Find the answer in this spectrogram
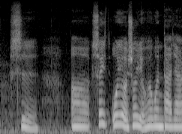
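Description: A woman's dark, mellow tone is captured in a very clean recording against a silent background. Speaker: voice coach. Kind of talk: interview conversation.

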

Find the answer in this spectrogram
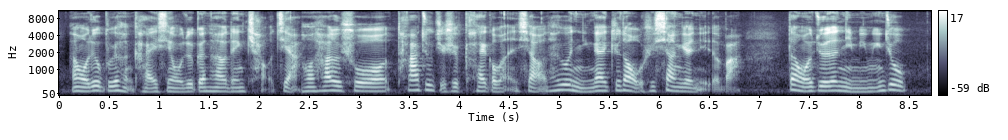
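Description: A woman talks at a very fast pace. Her voice is fairly low and her intonation fairly even. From Beijing, China. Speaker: graduate student. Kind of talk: first-person storytelling.

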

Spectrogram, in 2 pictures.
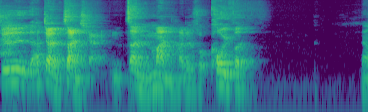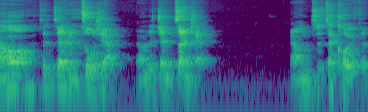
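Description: Here a man talks at a very fast pace with big swings in loudness. He takes long, frequent pauses. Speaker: podcast co-host. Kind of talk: casual chat.

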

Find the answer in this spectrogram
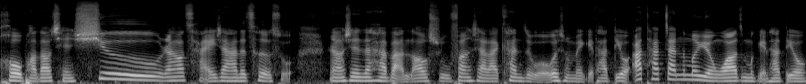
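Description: A woman with a fairly low pitch talks at a fairly quick pace with ordinary pitch variation. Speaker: podcast host and ballet dancer. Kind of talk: casual monologue.

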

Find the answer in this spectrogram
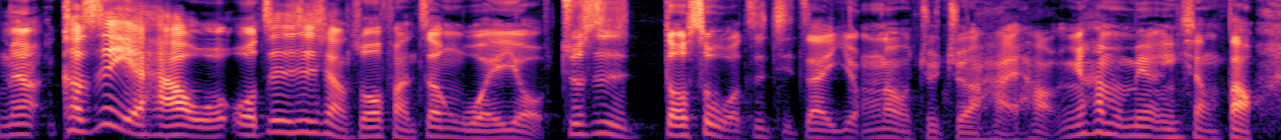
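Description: A man races along at a very fast pace with hardly any pauses. His pitch swings very widely. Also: fairly high pitch for a man, very clean recording, silent background. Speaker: podcast co-host. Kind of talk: casual chat. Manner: loud.

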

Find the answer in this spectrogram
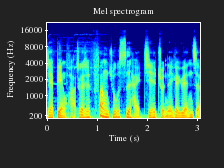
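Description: At a fairly quick pace, a man with a medium pitch speaks in an unremarkable speaking voice. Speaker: history and language YouTuber. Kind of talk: educational monologue.

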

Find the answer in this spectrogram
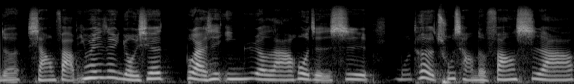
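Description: A woman's fairly high voice with fairly even intonation in a very clean recording with a silent background. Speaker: fashion designer. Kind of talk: interview. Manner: gentle but assured; slow.

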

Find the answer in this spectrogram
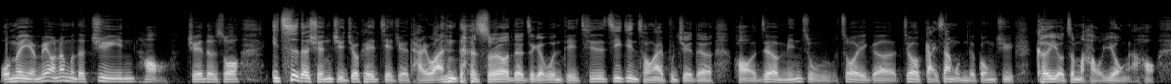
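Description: An unremarkable speaking voice, a man's at medium pitch with ordinary pitch variation. He talks at a fairly quick pace with hardly any pauses. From Taiwan, Kaohsiung. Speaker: political party founder and author. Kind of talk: TV political talk show discussion.

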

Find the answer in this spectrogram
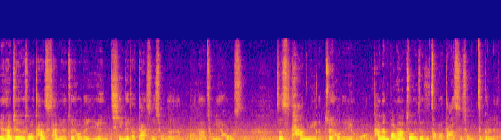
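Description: A man's fairly low voice at a fairly quick pace, ordinary pitch variation, audible room echo and noticeable background noise. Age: 30s. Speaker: funeral body collector and author. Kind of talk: interview chat.

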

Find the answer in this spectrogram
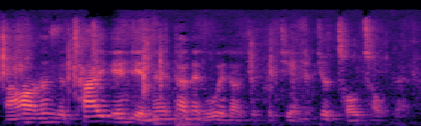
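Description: Someone talks at a very fast pace with ordinary pitch variation. Noticeable background noise runs underneath. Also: man. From Taiwan. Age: 50s. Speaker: author and lecturer. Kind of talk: talk to an audience.

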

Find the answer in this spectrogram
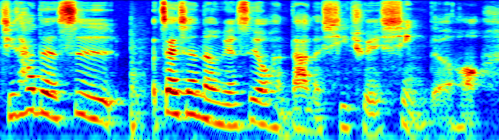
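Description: A woman talks at a fairly quick pace with lively intonation. Audible room echo surrounds her voice. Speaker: podcast host. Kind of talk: interview.

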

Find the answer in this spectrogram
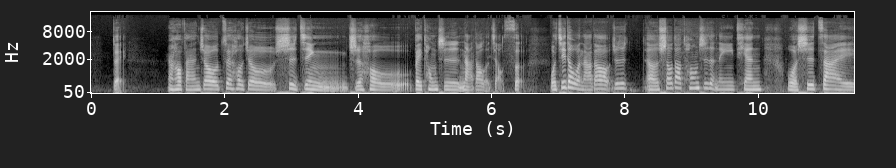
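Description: Speaking at a very slow pace, a woman shows ordinary pitch variation and big swings in loudness. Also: medium pitch for a woman. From Taiwan. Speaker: actress. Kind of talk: interview. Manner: halting.

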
